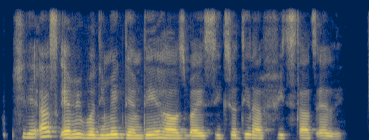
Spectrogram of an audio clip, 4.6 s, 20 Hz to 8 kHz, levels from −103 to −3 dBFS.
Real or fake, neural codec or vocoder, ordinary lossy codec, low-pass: fake; vocoder, 44.1 kHz, 80 mel bands, Vocos; none; 7.2 kHz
